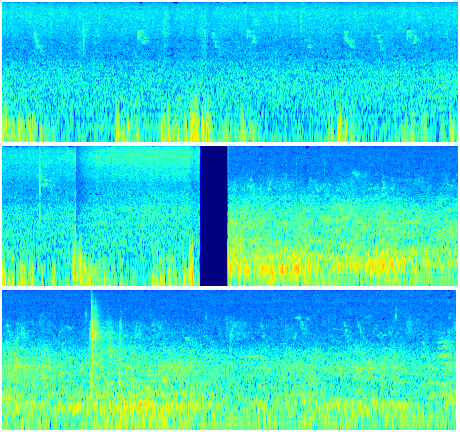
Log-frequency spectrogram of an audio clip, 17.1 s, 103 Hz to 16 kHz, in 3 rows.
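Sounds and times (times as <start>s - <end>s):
low outdoor rumble: 8.6s - 17.0s.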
